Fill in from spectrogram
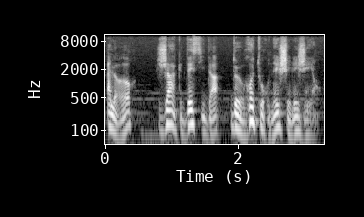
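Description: A man narrating a fairy tale as a storybook reading, with a very expressive, swooping delivery. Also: low-pitched, normal speed, music in the background.

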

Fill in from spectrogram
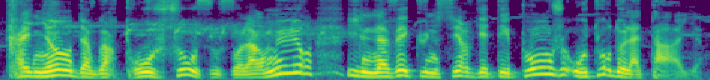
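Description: A man reading a children's storybook aloud in a high, very lively voice. He takes his time, slow and deliberate, and soft music plays underneath. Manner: expressive, animated reading.

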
